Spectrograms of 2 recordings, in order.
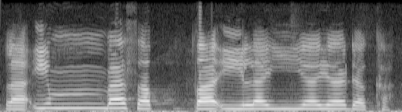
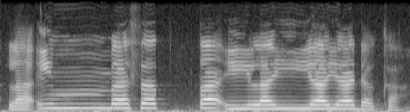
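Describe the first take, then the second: Both takes have the same delivery.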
